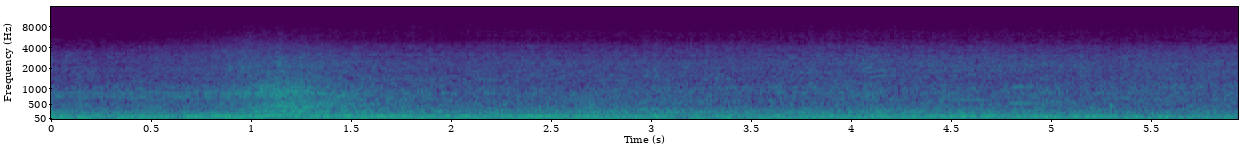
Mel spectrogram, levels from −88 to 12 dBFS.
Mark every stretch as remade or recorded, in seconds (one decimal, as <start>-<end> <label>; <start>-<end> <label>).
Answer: 0.0-0.5 recorded; 0.5-1.1 remade; 1.1-5.9 recorded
